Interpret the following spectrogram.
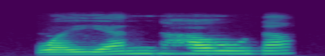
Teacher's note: इजहार हो गया क्योंकि नून के बाद हा थी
